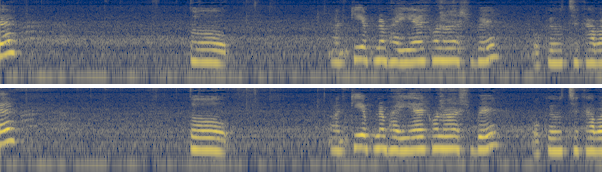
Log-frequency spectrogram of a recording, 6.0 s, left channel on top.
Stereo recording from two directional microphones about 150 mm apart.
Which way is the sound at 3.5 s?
50° right (ahead or behind).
